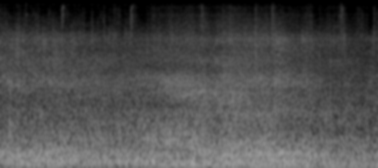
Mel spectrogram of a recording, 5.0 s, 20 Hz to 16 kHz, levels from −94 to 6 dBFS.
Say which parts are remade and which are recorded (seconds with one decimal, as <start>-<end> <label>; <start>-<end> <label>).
0.0-1.8 recorded; 1.8-5.0 remade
